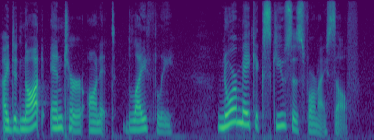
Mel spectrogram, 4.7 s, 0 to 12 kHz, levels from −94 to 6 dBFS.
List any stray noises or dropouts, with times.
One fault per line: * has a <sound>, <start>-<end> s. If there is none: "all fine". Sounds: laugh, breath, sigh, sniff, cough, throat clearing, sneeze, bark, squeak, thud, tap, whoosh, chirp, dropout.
all fine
